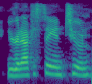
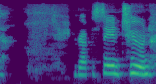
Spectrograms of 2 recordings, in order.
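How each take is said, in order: First: Said in the usual way. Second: "stay" drawn out long, slower and softer; stress on STAY. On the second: Shown as a demonstration. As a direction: lean on "stay", stretch it slowly.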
